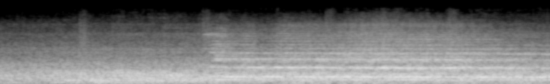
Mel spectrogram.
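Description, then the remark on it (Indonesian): A train rumbles past, a steady low roar with a long sustained horn blast joining in midway and holding to the end, no voices heard. “Karena lumayan lumayan ini, lumayan jauh, ada kereta lewat.”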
